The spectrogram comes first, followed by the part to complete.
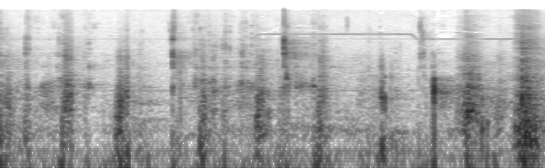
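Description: Close-up mouth sounds of eating noodles: a run of wet chewing clicks and lip smacks, then a louder slurp near the end as more noodles are drawn in.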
